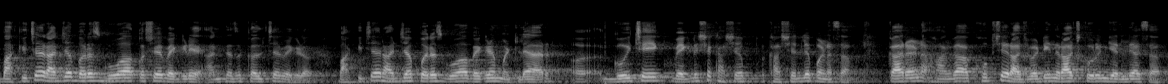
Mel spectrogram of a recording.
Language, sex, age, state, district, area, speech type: Goan Konkani, male, 18-30, Goa, Tiswadi, rural, spontaneous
